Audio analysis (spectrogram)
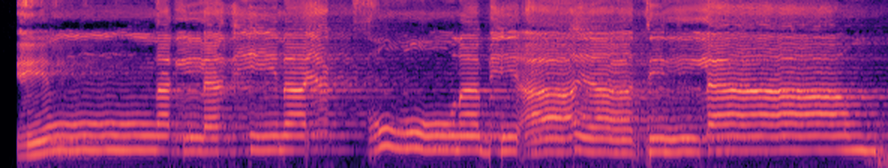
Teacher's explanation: ان نون مشدد ہے، اس میں غنہ ہوگا۔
